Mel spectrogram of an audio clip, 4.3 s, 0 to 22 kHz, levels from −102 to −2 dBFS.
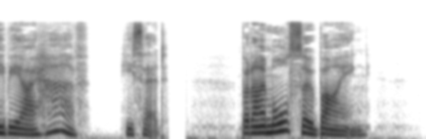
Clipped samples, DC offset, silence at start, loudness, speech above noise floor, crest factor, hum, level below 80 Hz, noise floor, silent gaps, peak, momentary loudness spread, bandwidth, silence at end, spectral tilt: under 0.1%; under 0.1%; 0 s; -24 LUFS; 40 dB; 16 dB; none; -58 dBFS; -63 dBFS; 1.71-1.87 s; -8 dBFS; 18 LU; 11.5 kHz; 0.6 s; -5.5 dB/octave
